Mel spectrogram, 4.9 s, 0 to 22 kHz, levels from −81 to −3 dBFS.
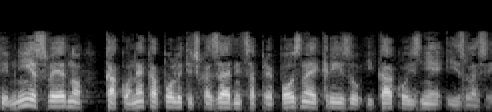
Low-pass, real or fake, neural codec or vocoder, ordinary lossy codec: none; real; none; none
